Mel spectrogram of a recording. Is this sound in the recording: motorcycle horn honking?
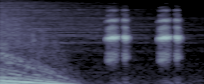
no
